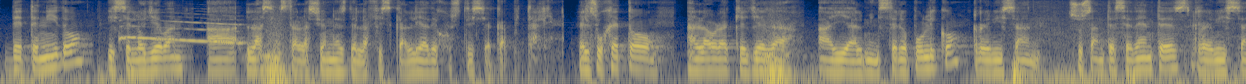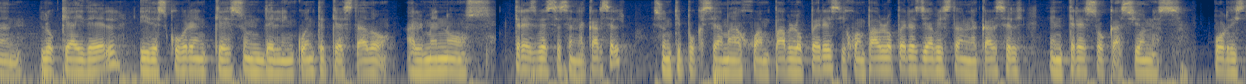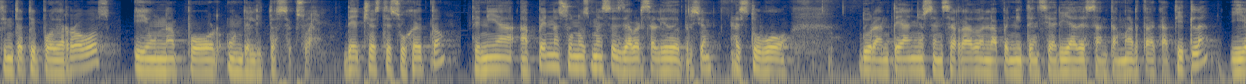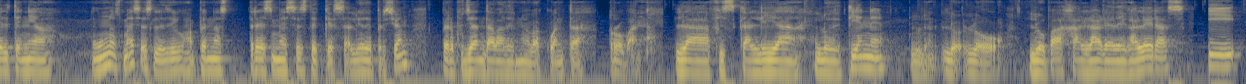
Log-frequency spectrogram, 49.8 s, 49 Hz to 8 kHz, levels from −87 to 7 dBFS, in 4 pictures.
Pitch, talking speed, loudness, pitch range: 110 Hz, 170 wpm, -16 LUFS, 105-120 Hz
